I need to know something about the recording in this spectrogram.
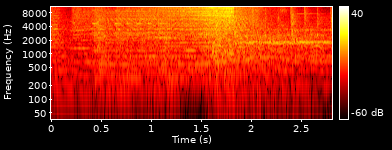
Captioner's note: graphics whooshing; tense music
